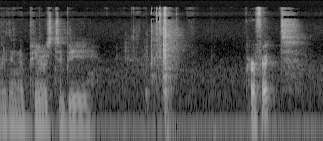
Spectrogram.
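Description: A screwdriver is set down on a wooden table with a light knock.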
